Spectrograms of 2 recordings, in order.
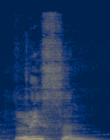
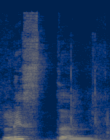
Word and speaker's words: listen: Bacanya listen, bukan listen.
